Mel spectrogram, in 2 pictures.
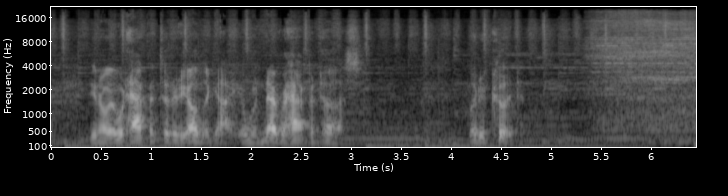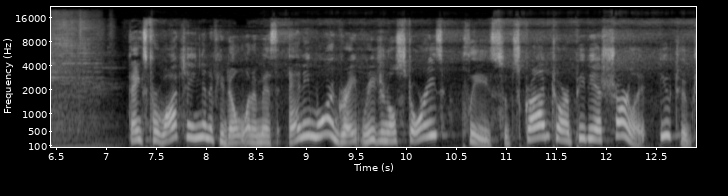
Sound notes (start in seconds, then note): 5.1 ambient music; 5.4 machine whirring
